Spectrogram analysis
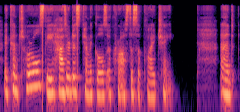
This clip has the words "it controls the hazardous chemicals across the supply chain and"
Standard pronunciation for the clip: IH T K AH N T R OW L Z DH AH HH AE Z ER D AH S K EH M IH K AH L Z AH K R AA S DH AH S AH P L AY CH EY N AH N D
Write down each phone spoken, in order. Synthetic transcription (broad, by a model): IH T K AH N T R OW L Z DH AH HH AE Z ER D AH S K EH M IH K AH L Z AH K R AA S DH AH S AH P L AY CH EY N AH N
